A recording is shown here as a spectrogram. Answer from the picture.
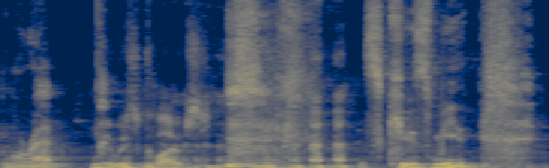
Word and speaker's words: Moret: Then in the middle, we have Blake Moret. He's chairman and CEO of Rockwell Automation. And I just realized I mispronounced your last name. It's Blake Moret.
